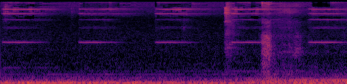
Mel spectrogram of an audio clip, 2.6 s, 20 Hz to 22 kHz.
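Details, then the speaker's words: HWH hydraulic leveling jacks retracting after a fix for return springs popping as they dragged across the lower mounting bolts, in cold weather around 35 degrees, going up slowly: a soft, even hydraulic hum with faint beeps and no bangs. "more that bing bang bonging it's kind of cold out here it's going up kind of slow i like it"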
